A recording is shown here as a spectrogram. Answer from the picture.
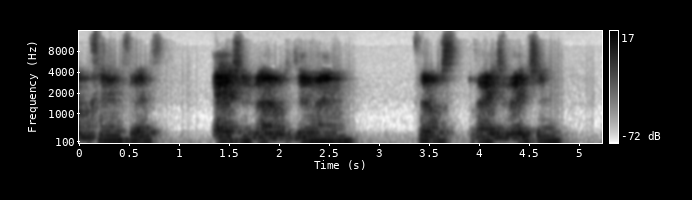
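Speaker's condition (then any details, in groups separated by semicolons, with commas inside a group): Spinal muscular atrophy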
